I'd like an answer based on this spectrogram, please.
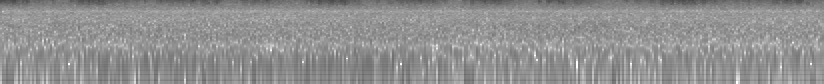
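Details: Crickets chirping at sunset in the evening: a quiet, very high, shrill chirping that comes in short pulsing bursts about twice a second, with no other animals, voices or music.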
